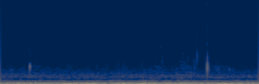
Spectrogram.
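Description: A steady, low rumble of highway traffic rolls on without a break, a deep continuous drone with a faint hiss above it and a couple of brief higher ticks.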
